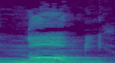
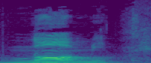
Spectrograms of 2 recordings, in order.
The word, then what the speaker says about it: nome: essa palavra ela é paroxítona que nem nome Ó enfase no nó então nome é feijão você quer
